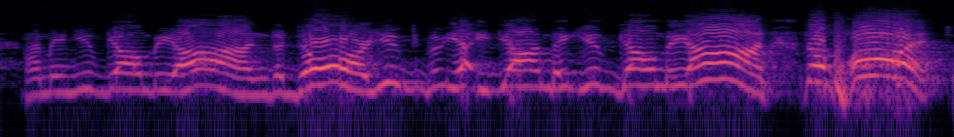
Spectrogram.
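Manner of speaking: high, loud, drawn-out chanted preaching; whooping revival preacher; fiery preaching. Acted. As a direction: preach hell at full force. Preaching at full force.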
